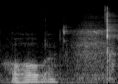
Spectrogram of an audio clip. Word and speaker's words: jojoba: that's that oil that looks like jojoba but you know you pronounce it you know like a Latino hoba um and yeah you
